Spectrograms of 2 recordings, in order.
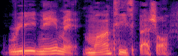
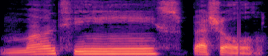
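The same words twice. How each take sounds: First: Said in the usual way. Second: Slow, announced name; drawn-out announcer voice. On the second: Pretend. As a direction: stretch out Monty Special slowly like an announcer.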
